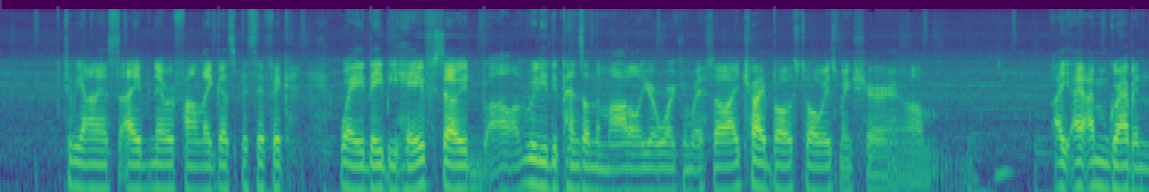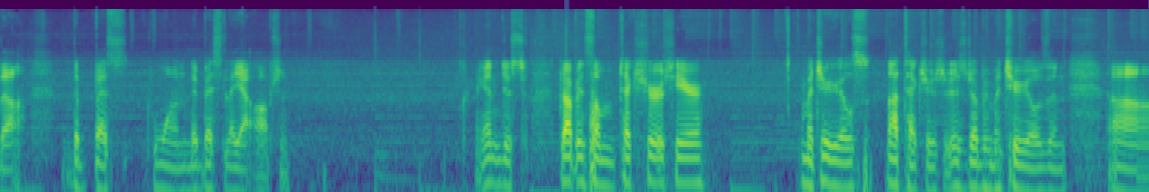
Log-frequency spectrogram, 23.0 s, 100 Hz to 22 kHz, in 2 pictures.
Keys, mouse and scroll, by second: 0.1 click, 1.0 click, 2.8 middle click, 3.4 middle click, 3.5 click, 4.5 click, 5.1 click, 5.2 middle click, 5.4 middle click, 5.7 middle click, 6.6 middle click, 6.7 click, 7.9 click, 8.2 middle click, 8.7 middle click, 9.0 middle click, 9.2 middle click, 9.6 click, 9.8 middle click, 10.3 click, 10.5 middle click, 10.7 middle click, 11.0 middle click, 11.4 click, 11.7 middle click, 11.9 middle click, 12.9 click, 13.8 middle click, 14.4 middle click, 14.6 middle click, 15.1 middle click, 15.6 click, 15.9 middle click, 16.0 click, 16.8 middle click, 17.0 middle click, 17.2 click, 17.3 middle click, 17.6 Left, 17.6 middle click, 17.9 drag, 18.0 shift+middle click, 18.0 scroll down 4, 18.1 middle click, 18.5 click, 18.5 middle click, 18.7 scroll up 6, 18.8 middle click, 18.9 scroll down 1, 19.1 click, 19.3-19.6 middle drag, 19.7 click, 20.0 click, 20.1 click, 20.3 middle click, 20.7 click, 20.8 shift+middle click, 21.2-21.6 scroll down 4, 21.2 shift+middle click, 21.6 scroll up 1, 21.6 shift+middle click, 21.8 click, 22.0 click, 22.0-22.4 middle drag, 22.4 click, 22.5 click, 22.6 middle click.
